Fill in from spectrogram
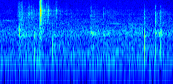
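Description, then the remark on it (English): Tennis balls being hit back and forth in a game, a series of sharp, hollow pops at uneven intervals, heard not too far in the distance through an open apartment window in Dublin, Ireland, in the evening; faint against a quiet outdoor background with no voices. “The soothing, rhythmic sounds of tennis.”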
